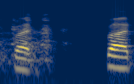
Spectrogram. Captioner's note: laugh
